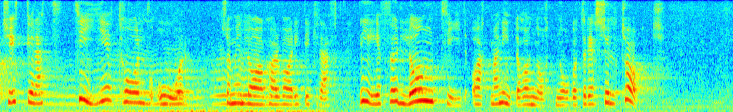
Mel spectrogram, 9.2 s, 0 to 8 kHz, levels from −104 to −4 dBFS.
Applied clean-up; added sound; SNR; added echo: none; Buzz; 11 dB; none.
